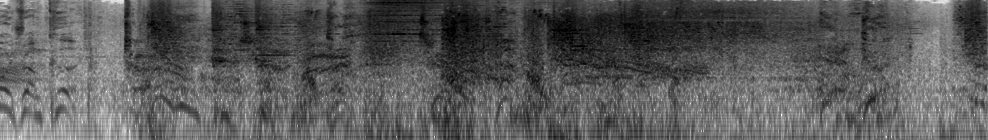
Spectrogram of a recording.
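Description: Swords clash and ring in a fight.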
